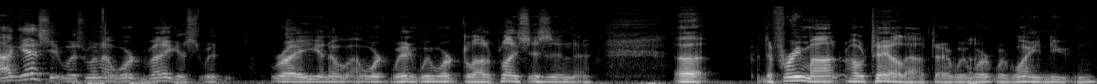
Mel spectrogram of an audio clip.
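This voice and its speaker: A man speaks at a moderate pace with a Kentucky accent. His voice is medium-pitched and somewhat breathy, with ordinary pitch variation. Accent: US Southern, Kentucky. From West Kentucky. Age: 80s+. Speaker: country and rockabilly musician. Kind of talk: casual interview. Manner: halting.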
